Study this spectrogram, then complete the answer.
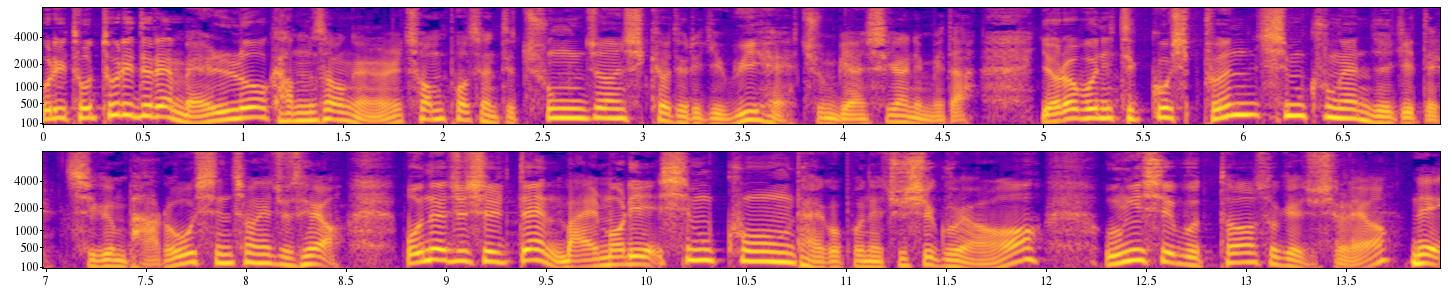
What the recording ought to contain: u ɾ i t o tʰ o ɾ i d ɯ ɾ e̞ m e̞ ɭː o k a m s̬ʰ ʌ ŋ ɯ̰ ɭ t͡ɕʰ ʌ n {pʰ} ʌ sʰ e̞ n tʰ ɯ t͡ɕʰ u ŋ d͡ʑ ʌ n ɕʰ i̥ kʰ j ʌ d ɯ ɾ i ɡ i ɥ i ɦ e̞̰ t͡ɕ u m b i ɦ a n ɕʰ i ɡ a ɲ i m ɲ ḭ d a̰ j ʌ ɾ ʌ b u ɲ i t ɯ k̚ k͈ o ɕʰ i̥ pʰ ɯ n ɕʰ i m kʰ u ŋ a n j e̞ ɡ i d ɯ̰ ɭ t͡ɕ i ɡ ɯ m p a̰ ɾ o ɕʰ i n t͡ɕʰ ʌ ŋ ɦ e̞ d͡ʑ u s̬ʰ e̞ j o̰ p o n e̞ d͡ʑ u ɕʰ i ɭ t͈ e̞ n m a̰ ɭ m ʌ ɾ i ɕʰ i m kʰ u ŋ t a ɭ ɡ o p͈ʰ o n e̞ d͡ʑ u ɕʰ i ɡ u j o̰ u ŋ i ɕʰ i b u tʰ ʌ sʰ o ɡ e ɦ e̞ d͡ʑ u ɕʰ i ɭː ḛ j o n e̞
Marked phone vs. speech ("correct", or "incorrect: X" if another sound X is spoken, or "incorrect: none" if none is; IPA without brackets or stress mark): correct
